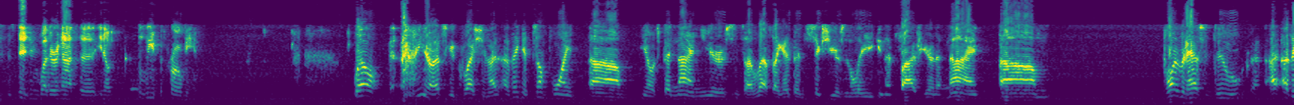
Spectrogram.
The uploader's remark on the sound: Full Teleconference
